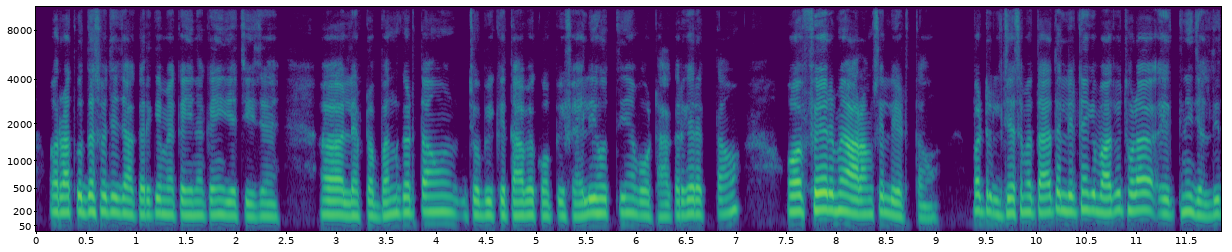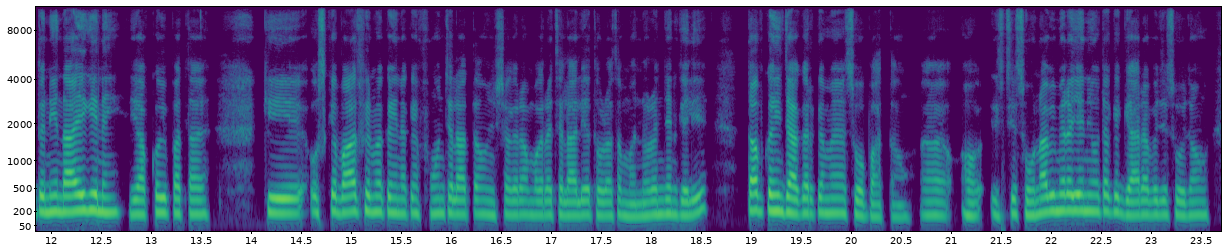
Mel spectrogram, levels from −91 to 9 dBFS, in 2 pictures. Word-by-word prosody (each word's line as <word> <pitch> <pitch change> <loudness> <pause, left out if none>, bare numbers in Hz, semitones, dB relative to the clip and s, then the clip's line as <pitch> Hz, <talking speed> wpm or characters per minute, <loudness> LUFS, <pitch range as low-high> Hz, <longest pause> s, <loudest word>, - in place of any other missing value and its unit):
और 195 -1 +1
रात 190 -1 +3
को 195 - +5
10 200 +1 +1
बजे 190 -1 +2
जाकर 165 -2 0
के 180 +1 +1
मैं 165 -1 -2
कहीं 155 0 0
न 160 - -3
कहीं 165 +1 -2
ये 155 -1 0
चीज़ें 145 +1 -3
अ, 165 +4 -1
लैपटॉप 150 -1 -1
बंद 165 +4 -1
करता 190 +1 0
हूँ, 195 -2 -1
जो 160 +2 -1
भी 160 0 -1
किताबें-कॉपी 155 0 -1
फैली 150 +3 +1
होती 180 +1 0
है, 180 - -1
वो 155 -2 -1
उठाकर 145 +2 -5
के 175 - +3
रखता 165 +2 -9
हूँ 200 +5 -3 0.5
और 200 0 +7
फिर 215 -1 +8
मैं 205 0 +4
आराम 170 -3 +5
से 190 +3 -3
लेटता 150 -6 -2
हूँ। 130 +1 -9 0.4
बट 205 -1 0
ल 175 -4 -1
जैसे 180 +3 0
मैं 190 - 0
बताया 185 +1 +1
था 215 - +1
लेटने 205 +1 +1
के 210 - +2
बाद 185 -1 +3
भी 215 - 0
थोड़ा 210 +1 +4 0.2
इतनी 175 +4 -1
जल्दी 160 0 -2
तो 195 - +2
नींद 195 0 +3
आएगी 205 +2 +6
नहीं, 190 0 +1
ये 170 - -1
आपको 165 +3 -2
भी 185 - +3
पता 170 -1 -3
है, 170 0 -4 0.6
कि 180 -1 +3
उसके 195 +1 -2
बाद 190 +2 +2
फिर 205 +1 -1
मैं 195 0 0
कहीं 185 -2 -1
न 175 - -4
कहीं 180 -1 -5
फ़ोन 175 0 -5
चलाता 175 -1 -3
हूँ, 170 -1 -6
इंस्टाग्राम 165 +1 -5
वगैरह 160 0 -3
चला 155 -1 -2
लिया 165 +1 -2
थोड़ा-सा 155 +1 -3
मनोरंजन 160 +3 -2
के 160 -1 0
लिए, 190 +8 -2 0.4
तब 210 -1 +4
कहीं 205 -1 +5
जाकर 180 -2 +2
के 185 - -3
मैं 180 0 -2
सो 165 -2 -2
पाता 140 -1 -8
हूँ 135 +1 -12
अ, 160 -1 -6 0.2
और 155 -1 -4
इससे 165 +1 -6
सोना 165 +2 0
भी 200 - +3
मेरा 205 0 +3
ये 210 0 +5
नहीं 205 - +1
होता 200 0 -1
कि 190 0 -2
11 165 0 -1
बजे 165 0 -4
सो 160 0 -4
जाऊँ, 160 0 -6
170 Hz, 250 wpm, -22 LUFS, 160-190 Hz, 0.6 s, फिर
